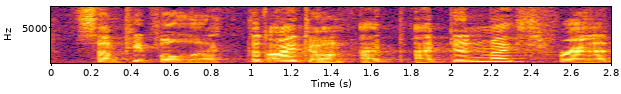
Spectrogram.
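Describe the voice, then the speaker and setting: In a very clean recording with a silent background, a woman with a very deep, low pitch for a woman talks at a moderate pace with ordinary pitch variation. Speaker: cross-stitch video creator. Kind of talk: tutorial.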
